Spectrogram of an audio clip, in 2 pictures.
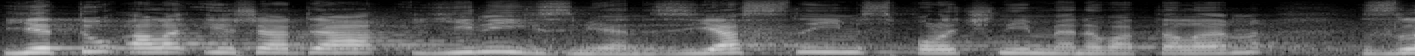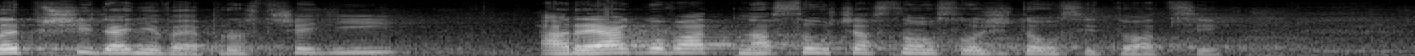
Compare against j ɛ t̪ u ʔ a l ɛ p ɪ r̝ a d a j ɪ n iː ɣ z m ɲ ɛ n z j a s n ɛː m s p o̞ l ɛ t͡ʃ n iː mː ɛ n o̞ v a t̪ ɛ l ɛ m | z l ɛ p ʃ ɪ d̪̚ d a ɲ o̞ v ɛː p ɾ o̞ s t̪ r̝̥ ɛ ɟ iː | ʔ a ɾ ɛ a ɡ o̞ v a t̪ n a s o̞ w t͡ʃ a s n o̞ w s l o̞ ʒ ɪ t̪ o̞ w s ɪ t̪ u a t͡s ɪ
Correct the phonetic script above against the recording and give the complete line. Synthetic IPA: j ɛ t̪ u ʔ a l ɛ ʔ ɪ r̝ a d a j ɪ n iː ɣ z m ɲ ɛ n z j a s n iː m s p o̞ l ɛ t͡ʃ n iː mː ɛ n o̞ v a t̪ ɛ l ɛ m | z l ɛ p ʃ ɪ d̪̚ d a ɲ o̞ v ɛː p ɾ o̞ s t̪ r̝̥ ɛ ɟ iː | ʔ a ɾ ɛ a ɡ o̞ v a t̪ n a s o̞ w t͡ʃ a s n o̞ w s l o̞ ʒ ɪ t̪ o̞ w s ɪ t̪ u a t͡s ɪ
